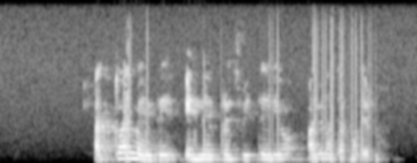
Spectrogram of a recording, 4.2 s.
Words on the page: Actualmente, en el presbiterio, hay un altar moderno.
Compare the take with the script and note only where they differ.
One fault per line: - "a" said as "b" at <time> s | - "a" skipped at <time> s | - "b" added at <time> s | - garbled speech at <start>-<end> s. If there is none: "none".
none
